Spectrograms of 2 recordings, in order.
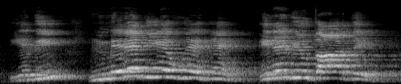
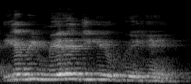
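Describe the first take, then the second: First: High, loud, harsher repeat on میرے; escalated angry shout. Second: Said in the usual way. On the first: Retold or imitated. Uncle demanding the clothes back, escalated furious shout. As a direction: hammer میرے the second time, louder and higher.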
